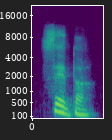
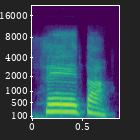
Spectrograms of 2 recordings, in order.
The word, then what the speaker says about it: zeta: is fine and then ceta even the zeta is writing with the c ceta in spain they will use the c theta theta but the letter c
